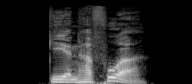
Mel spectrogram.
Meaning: inflection of hervorgehen: 1. first/third-person plural present 2. first/third-person plural subjunctive I
- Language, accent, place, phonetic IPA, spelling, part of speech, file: German, Germany, Berlin, [ˌɡeːən hɛɐ̯ˈfoːɐ̯], gehen hervor, verb, De-gehen hervor.ogg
